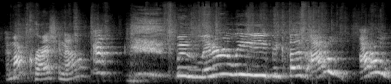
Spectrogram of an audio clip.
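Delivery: high burst of laughter at herself; laughing. Real, not acted. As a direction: laugh it off, giggling.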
